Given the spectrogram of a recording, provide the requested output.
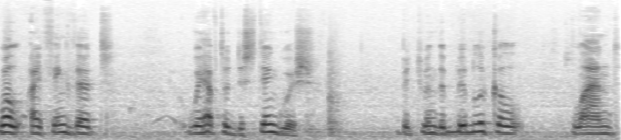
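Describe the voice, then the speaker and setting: Over noticeable background noise, a man talks at a high pitch with a Russian accent. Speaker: professor and author. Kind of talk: book launch Q&A interview.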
